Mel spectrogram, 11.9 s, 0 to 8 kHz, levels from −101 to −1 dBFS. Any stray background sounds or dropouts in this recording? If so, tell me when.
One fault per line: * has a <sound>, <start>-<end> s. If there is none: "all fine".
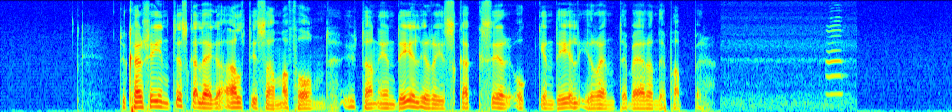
* has a laugh, 10.3-10.6 s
